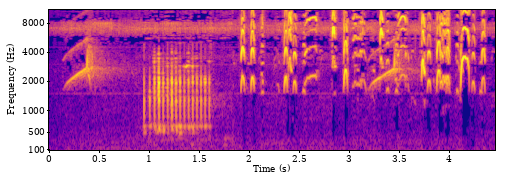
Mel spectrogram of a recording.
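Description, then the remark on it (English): Red-cockaded woodpecker calls: a harsh, buzzy rasp lasting under a second, then a quick, irregular run of short, high, squeaky chirps. There is no talking. “The red-cockaded woodpecker is a year-round resident of mature southern pine forest in the United States, but now it's listed as endangered.”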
